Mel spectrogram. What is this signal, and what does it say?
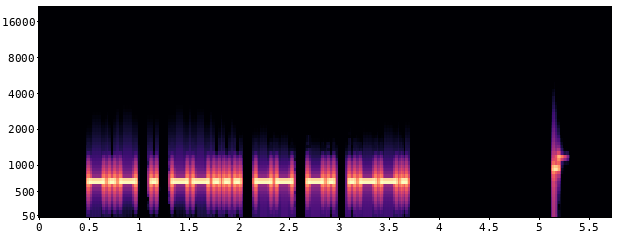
Morse code, heard as a keyed tone, about 22 wpm, 700 Hz. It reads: KE7MNP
